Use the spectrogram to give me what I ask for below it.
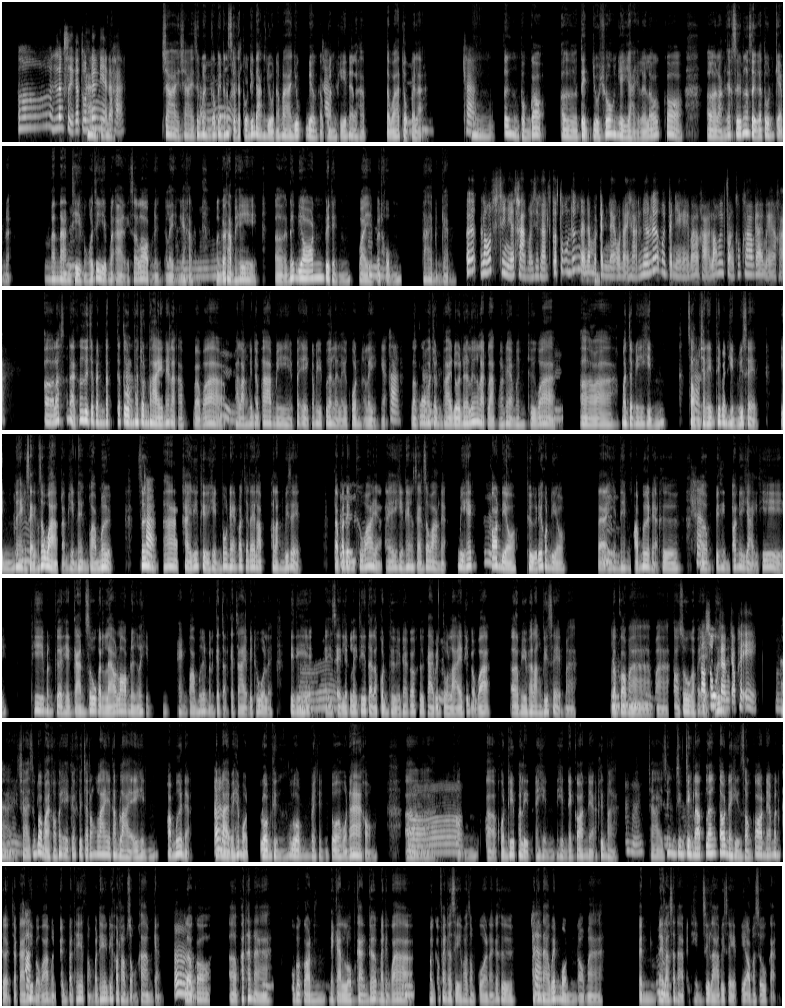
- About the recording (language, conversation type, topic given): Thai, podcast, หนังเรื่องไหนทำให้คุณคิดถึงความทรงจำเก่าๆ บ้าง?
- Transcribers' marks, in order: "หนังสือ" said as "เรื่องสือ"; "เทคนิค" said as "เทคกะหนิก"; tapping; "แบบ" said as "บั๊ด"; other noise; "เริ่ม" said as "เริ่ง"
